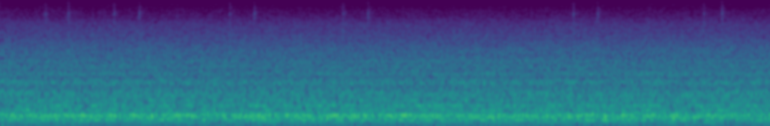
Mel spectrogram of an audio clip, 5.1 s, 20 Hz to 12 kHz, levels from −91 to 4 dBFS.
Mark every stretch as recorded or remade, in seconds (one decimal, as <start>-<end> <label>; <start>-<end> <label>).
0.0-1.1 remade; 1.1-3.6 recorded; 3.6-5.1 remade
